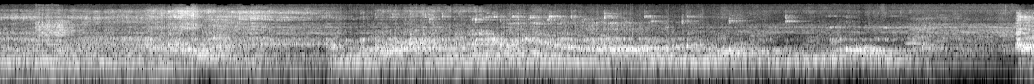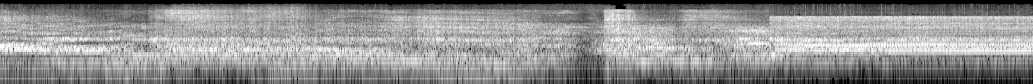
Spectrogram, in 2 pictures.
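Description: A live rock band plays loudly with electric guitars, bass and drums.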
